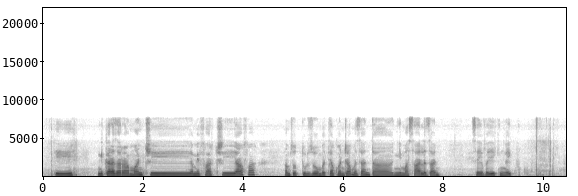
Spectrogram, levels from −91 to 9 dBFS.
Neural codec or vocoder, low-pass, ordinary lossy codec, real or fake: none; none; none; real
